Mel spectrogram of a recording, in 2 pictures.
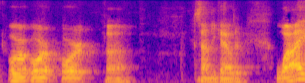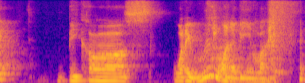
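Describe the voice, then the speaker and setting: A somewhat breathy man speaks very slowly at a medium pitch, with long, frequent pauses. Audible room echo surrounds his voice. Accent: Venezuelan. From Venezuela. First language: Spanish. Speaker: ophthalmologist. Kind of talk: interview. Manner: halting.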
